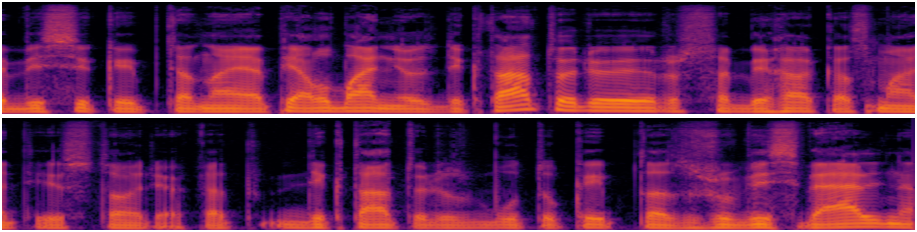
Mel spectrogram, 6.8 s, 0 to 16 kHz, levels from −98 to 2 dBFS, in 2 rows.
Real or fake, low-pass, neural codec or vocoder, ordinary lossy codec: real; 14.4 kHz; none; AAC, 96 kbps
